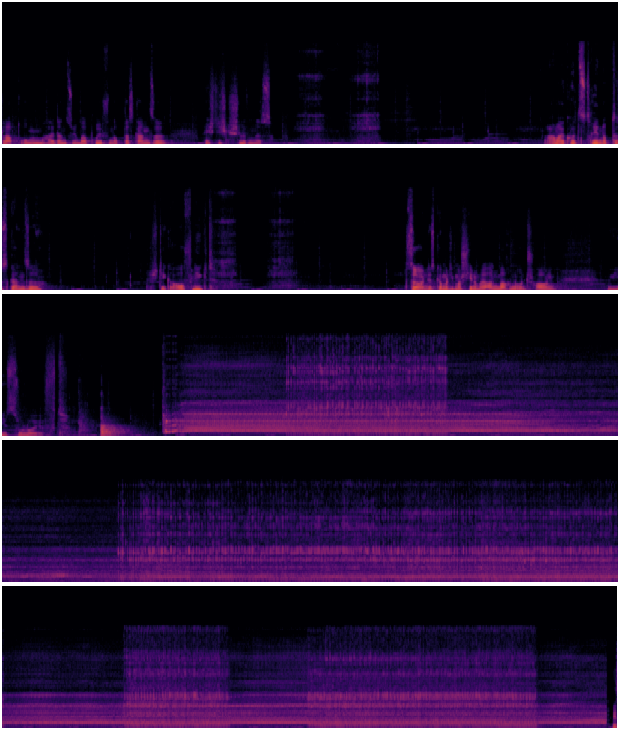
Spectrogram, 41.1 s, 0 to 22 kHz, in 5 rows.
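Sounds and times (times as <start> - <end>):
chisel grinding on wheel: 3.9 - 5.2, 20.2 - 40.9
grinder motor whining: 18.6 - 41.0.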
